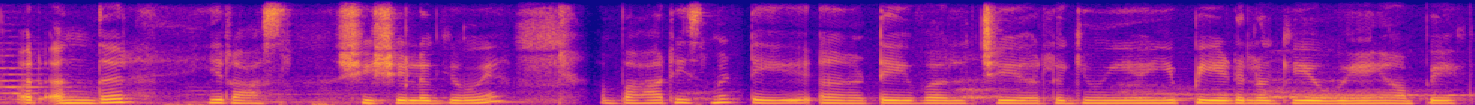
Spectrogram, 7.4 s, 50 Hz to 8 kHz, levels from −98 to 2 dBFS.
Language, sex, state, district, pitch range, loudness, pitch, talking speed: Hindi, female, Haryana, Jhajjar, 205-220 Hz, -16 LUFS, 210 Hz, 195 wpm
